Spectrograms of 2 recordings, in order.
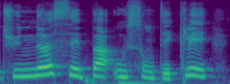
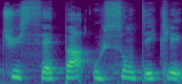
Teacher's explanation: So the ne almost always gets dropped so that we can speak French faster. So that instead of hearing tu ne sais pas où sont tes clés, you would hear tu sais pas où sont tes clés.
